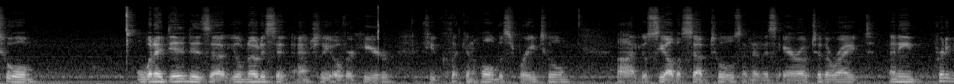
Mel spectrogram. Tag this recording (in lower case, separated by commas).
speech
